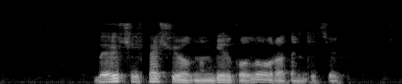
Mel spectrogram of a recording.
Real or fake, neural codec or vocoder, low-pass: real; none; 7.2 kHz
